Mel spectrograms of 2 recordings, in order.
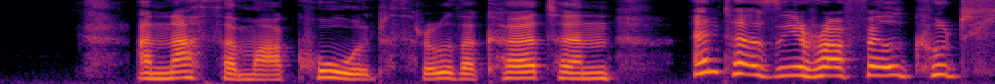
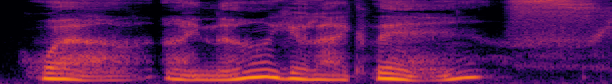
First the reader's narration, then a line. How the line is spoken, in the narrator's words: he whispered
